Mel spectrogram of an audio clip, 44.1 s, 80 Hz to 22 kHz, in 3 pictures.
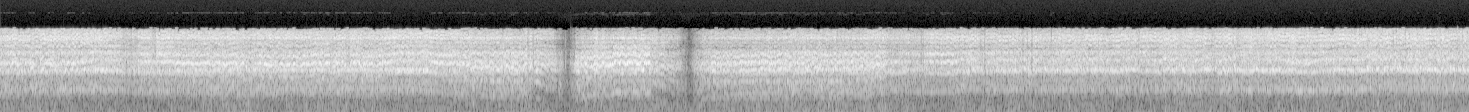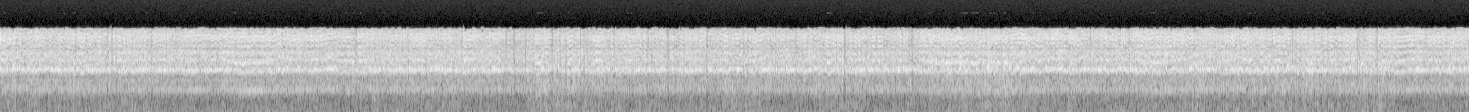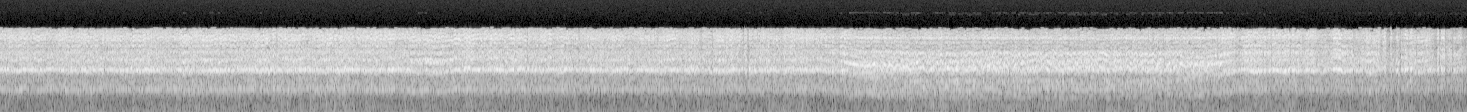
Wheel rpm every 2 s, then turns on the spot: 220, 210, 190, 120, 190, 230, 230, 240, 230, 230, 240, 240, 220, 230, 240, 230, 230, 230, 230, 210, 200, 220.
none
